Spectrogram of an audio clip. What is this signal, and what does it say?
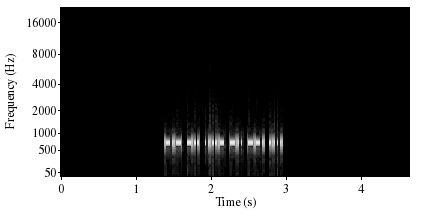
Morse code, heard as a keyed tone, about 51 wpm, 700 Hz. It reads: KD4DGH
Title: USA Call Signs - 6 Characters - 50wpm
